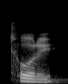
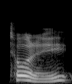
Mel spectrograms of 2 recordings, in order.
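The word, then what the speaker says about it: Torii: I remember reading in one of the books on Japanese mythology that if you've got 2 together, you just pronounce it as 1.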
